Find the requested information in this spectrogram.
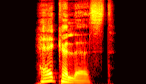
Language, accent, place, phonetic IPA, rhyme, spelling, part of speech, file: German, Germany, Berlin, [ˈhɛːkələst], -ɛːkələst, häkelest, verb, De-häkelest.ogg
- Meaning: second-person singular subjunctive I of häkeln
